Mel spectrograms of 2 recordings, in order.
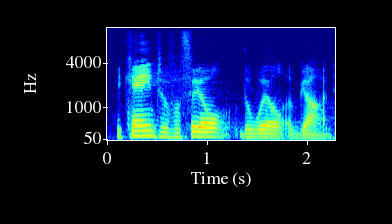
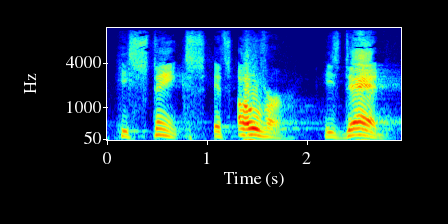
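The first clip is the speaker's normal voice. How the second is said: loud, emphatic verdict; forceful voicing of a hopeless mourner; blunt protest; 12 dB louder, slower than usual. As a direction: hammer each short phrase home. Mourners' protest at tomb acted out.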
